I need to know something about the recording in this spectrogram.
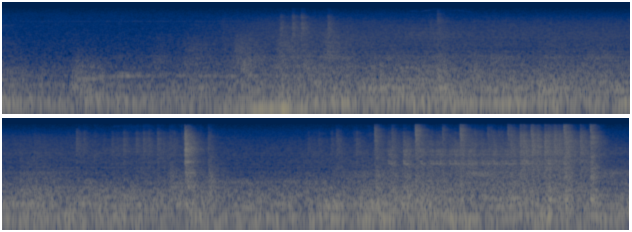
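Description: Machine-room-less traction elevator car travelling between floors, heard from inside the cab: a steady low hum from the drive. There is a sharp click about eight seconds in and a run of faint clicks near the end as the car arrives.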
